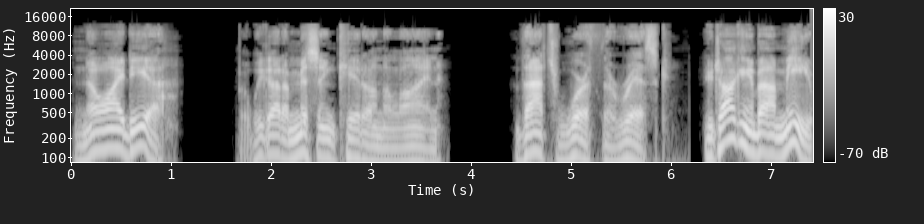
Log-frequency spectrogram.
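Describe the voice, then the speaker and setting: A man's voice: deep voice, slightly rough, no echo, clean studio sound, full character voice. A male actor playing a weary old android detective in a video game, talking in wry, slangy, hard-boiled noir style.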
